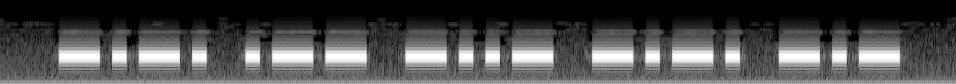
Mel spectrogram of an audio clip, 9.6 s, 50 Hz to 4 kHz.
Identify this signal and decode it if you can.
Morse code, heard as a keyed tone, about 9 wpm, 800 Hz. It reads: CWXCK
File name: telegrafia / i2tfj / Lez11 40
